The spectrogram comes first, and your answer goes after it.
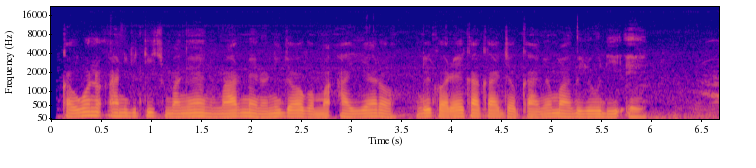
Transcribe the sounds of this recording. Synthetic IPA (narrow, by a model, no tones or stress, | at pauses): kawonoʔanɡitit͡ʃmaŋɛɲmarnɛnɔnɪd͡ʒɔɡɔmaʔajɛɾɔ | nɡɪkɔɾɛkakad͡ʒɔɡaɲɔmaɡjudiʔe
